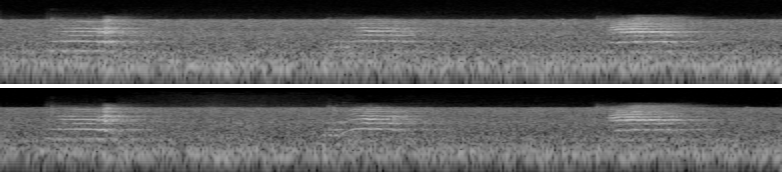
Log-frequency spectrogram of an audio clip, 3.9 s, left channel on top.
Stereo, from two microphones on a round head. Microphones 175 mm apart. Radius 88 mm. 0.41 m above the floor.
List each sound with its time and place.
0.2 s a cat meowing: 5° right (ahead or behind), 1.1 m; by 3.5 s 30° right (ahead or behind), 3 m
